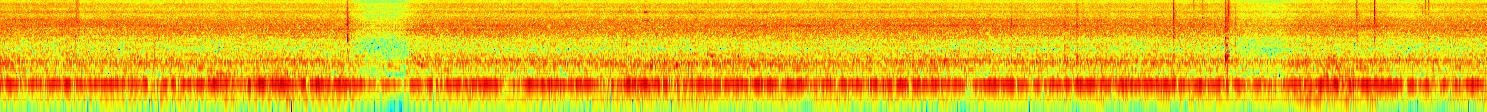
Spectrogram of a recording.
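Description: A steady machine hum with hiss throughout, with a few light clicks, one about seven seconds in and a couple more about three quarters of the way through.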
